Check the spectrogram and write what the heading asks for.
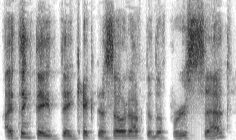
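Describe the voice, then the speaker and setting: A man's voice: mid-range voice, fairly quick, a bit bright, no room sound, highs cut off. Older man telling rambling anecdotes. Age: 60s. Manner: rambling anecdotes with restarts and chuckles. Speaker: interview guest, DJ. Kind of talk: casual storytelling interview.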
